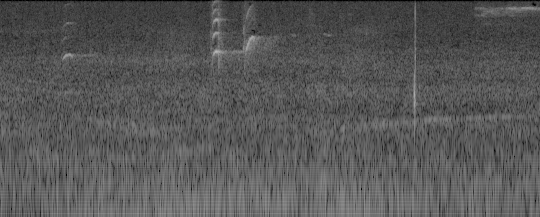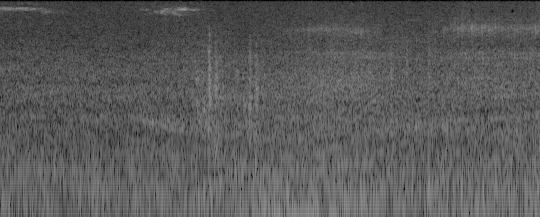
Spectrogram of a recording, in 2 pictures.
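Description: Steady low rumble of road vehicles, with a few short rising bird chirps about two seconds in and a single sharp click near the middle.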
